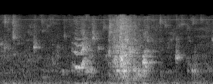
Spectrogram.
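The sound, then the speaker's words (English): Water poured slowly from a watering can onto a water wheel: a steady splashing wash that swells in the middle and then eases off. “How about putting some water into one of these watering cans? And instead of using the bucket, let's slowly pour the water up.”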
